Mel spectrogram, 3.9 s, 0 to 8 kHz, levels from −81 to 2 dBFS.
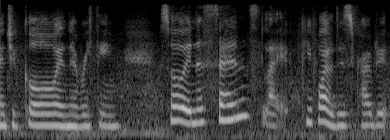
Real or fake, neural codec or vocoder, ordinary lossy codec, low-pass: fake; codec, 16 kHz, 2 kbps, X-Codec, HuBERT features, trained on LibriSpeech; none; 7.2 kHz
